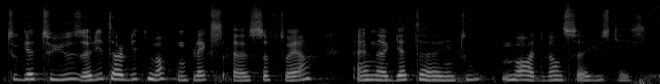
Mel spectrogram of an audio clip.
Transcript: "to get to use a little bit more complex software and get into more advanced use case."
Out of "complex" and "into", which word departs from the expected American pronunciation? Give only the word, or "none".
complex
